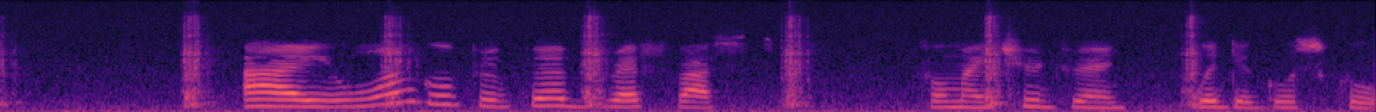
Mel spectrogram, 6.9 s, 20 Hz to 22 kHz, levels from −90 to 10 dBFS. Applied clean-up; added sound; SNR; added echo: none; Clock; 10 dB; none.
